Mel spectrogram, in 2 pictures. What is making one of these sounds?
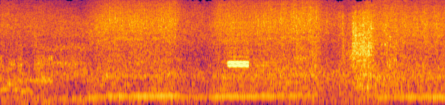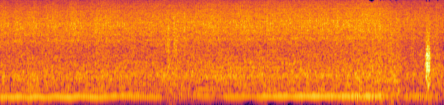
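A car engine hums steadily, rising and falling in pitch as the car speeds up and changes gear.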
